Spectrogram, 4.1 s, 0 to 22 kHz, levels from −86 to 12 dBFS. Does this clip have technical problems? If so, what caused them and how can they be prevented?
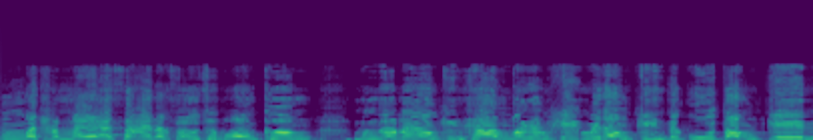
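Yes. Heavy HE-AAC compression damage runs throughout. Treble above 11.8 kHz is gone. Sibilants sound gritty and metallic. This is likely rebuilt treble at a low bitrate near 16 kbps. Encode at a higher bitrate, or use a full-band codec.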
